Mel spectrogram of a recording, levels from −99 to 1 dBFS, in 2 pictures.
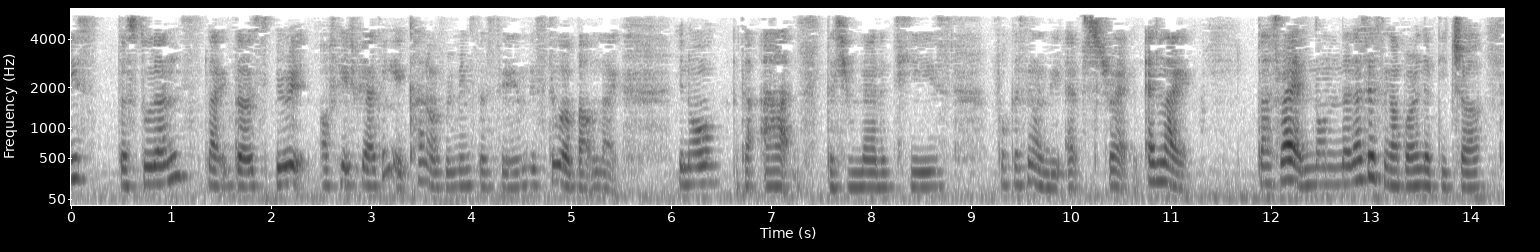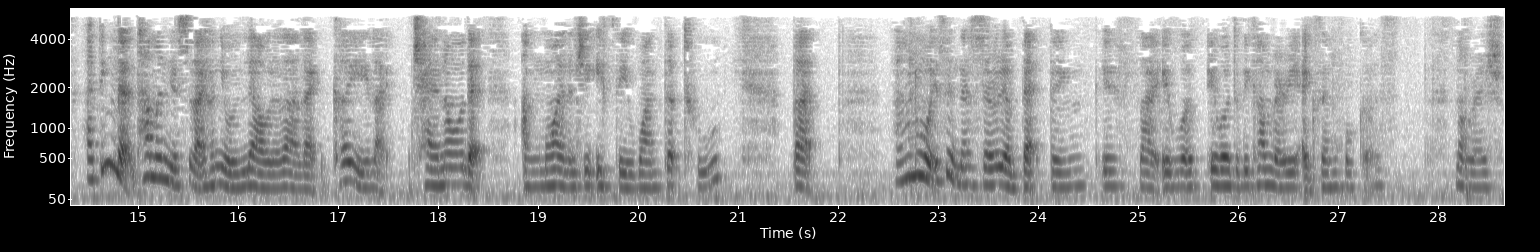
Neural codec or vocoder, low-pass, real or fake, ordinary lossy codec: none; 5.4 kHz; real; MP3, 24 kbps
